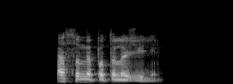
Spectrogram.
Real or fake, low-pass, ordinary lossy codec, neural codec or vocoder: real; 5.4 kHz; none; none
